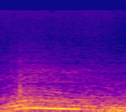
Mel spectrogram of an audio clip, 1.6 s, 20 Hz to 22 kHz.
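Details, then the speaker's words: After replacing the VTC actuator for a cold-start rattle and P1009, warm and driven about 30 minutes: deep even engine note rising cleanly under acceleration with no misfires or stumbles, and no check engine light. "so not only is she running great but she's driving great as well been driving around for about 30 minutes there's no more misfires she's accelerating nice and smooth and the check engine light hasn't come back on"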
